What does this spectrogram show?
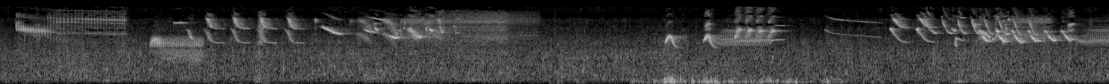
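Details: A garibaldi 'baderna', the rowdy group chatter of Chestnut-capped blackbirds: bursts of sharp, high, rapidly repeated chirps and downslurred whistles, pausing midway then returning, over soft steady background hiss.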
